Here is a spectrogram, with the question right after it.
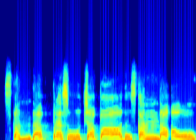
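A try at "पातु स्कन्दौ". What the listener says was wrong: பாது சொல்லக்கூடாது, பாத்து. பாத்து ஸ்கந்தௌ.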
